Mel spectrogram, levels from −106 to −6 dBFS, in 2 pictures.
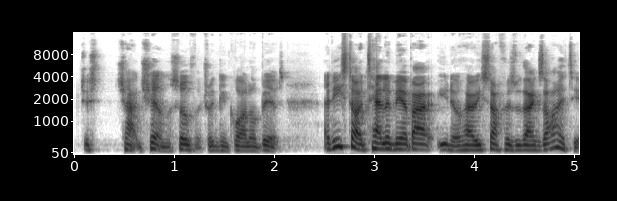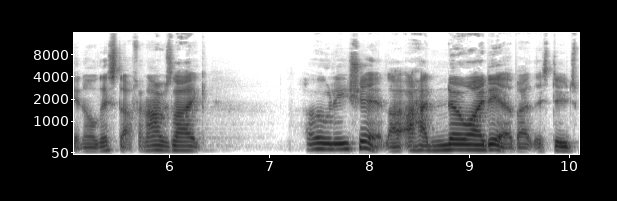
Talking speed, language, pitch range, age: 255 wpm, English, 130-175 Hz, 30-49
